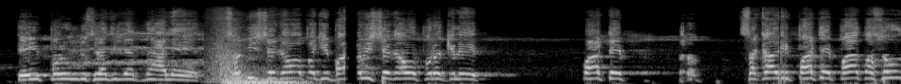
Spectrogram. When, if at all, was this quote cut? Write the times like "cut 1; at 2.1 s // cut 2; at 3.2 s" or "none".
cut 1; at 2.2 s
